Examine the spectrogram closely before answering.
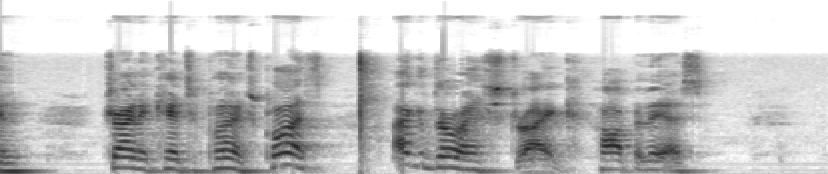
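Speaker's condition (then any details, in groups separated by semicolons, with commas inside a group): Cerebral palsy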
